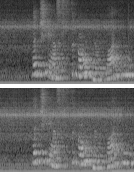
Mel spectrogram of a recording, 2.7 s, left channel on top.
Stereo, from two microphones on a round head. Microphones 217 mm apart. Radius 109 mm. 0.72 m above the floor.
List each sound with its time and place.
0.6 s a woman speaking: 15° left (ahead or behind), 8.5 m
